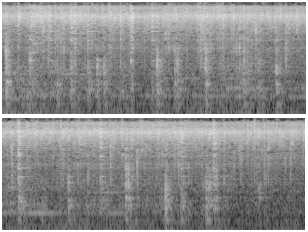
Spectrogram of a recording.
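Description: Ingredients for a Tamil fish curry gravy sauté in hot oil in a pan, with a steady close sizzle and occasional stirring scrapes and clinks, and no talk.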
